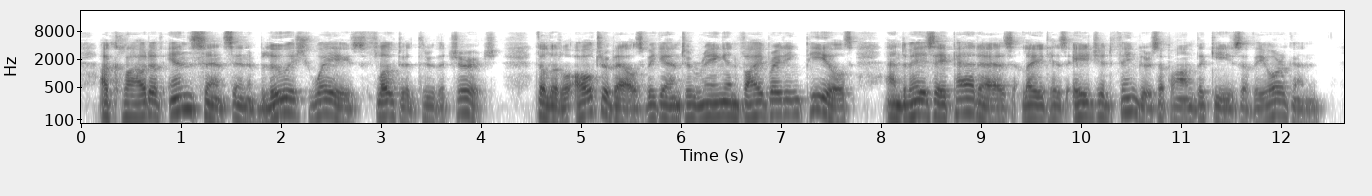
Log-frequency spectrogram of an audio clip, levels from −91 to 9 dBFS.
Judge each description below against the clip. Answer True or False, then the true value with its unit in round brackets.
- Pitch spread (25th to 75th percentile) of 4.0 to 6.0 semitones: True (4.9 semitones)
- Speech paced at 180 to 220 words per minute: False (160 wpm)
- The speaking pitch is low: True (105 Hz)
